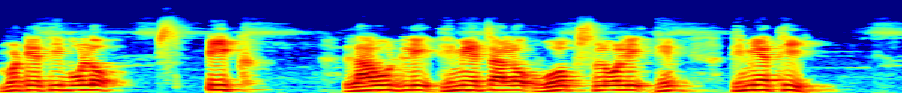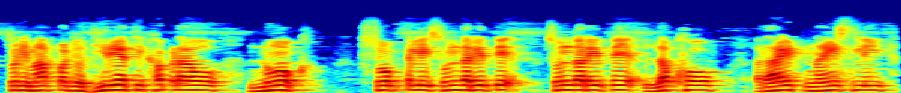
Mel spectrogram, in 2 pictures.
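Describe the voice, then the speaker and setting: High-voiced man teaching English. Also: flat delivery, measured pace, highs cut off. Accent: Gujarati. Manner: drills phrases, repeats each one. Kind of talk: spoken English lesson in Gujarati.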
